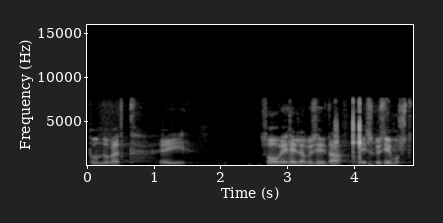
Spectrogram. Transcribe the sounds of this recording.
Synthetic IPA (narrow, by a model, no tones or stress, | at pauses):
t̪und̪̥ub̥e̞t̪ːˑe̞j | so̞ːviɦelʲjɑkys̬ʲid̪̥ɑt̪e̞jst̪̚kys̬ʲimust̪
